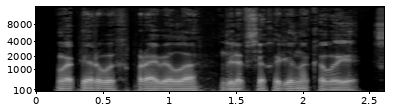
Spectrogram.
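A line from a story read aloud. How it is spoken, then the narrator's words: Plain. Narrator (Russian): сказал он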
